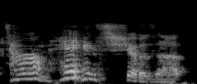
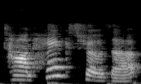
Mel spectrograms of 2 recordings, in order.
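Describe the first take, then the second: First: Very slow, with weight on Tom; big reveal, stretching Tom; dramatic announcement. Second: Offhand, slow and casual; shrugging mention of a big moment; nonchalant. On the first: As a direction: announce Tom Hanks like a grand entrance. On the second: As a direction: toss it off like it's nothing. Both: Shown as a demonstration. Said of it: "You can't be nonchalant about that".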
